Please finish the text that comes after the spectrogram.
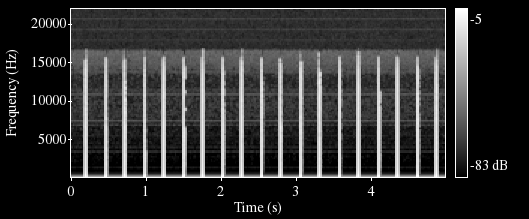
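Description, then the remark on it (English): Computer-generated running footsteps from a short BASIC sound-generation program: a steady stream of sharp, identical electronic clicks, about four per second, loud and evenly spaced with silence between them and no voices. “And they have a whole page worth of teeny little programs that are sound generation programs. So here's one for some running footsteps.”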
